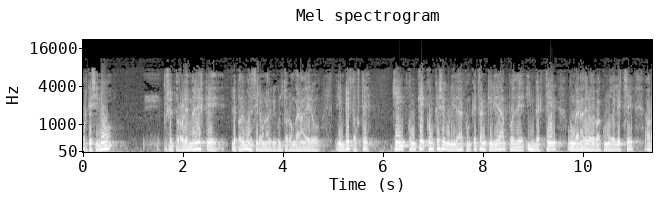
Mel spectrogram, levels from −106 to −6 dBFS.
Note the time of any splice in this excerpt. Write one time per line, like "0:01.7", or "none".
0:02.9
0:05.0
0:06.1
